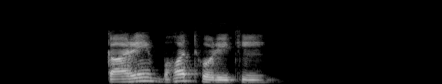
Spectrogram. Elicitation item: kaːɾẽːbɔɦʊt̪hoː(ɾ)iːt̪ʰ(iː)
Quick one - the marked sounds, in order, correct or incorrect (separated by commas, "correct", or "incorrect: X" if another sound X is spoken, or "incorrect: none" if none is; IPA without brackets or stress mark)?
correct, incorrect: ĩː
